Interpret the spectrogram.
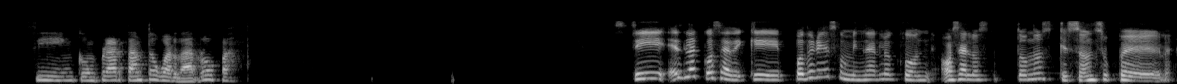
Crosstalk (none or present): none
